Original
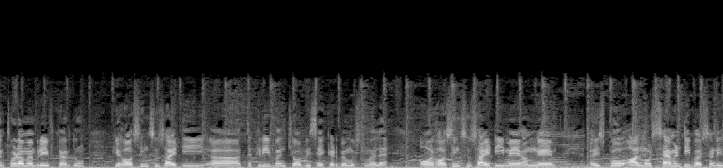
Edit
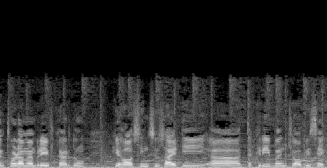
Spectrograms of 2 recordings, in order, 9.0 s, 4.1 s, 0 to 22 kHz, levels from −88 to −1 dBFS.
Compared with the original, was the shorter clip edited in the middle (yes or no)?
no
